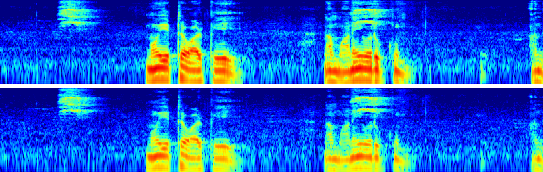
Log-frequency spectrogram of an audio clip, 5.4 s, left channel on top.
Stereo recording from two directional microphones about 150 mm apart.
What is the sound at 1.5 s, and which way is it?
Speech, 20° left (ahead or behind).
